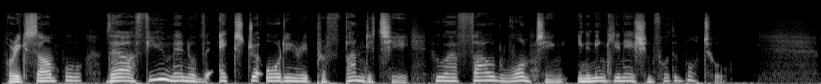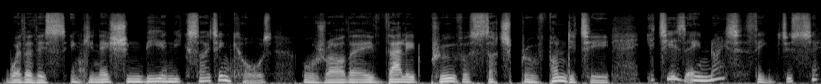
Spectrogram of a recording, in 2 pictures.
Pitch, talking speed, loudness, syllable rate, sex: 135 Hz, 150 wpm, -20 LUFS, 5.0 syllables/s, male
